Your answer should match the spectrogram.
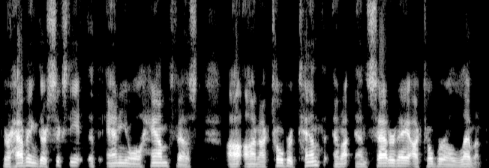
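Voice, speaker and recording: An American man hosting a casual hands-on gear review, talking in a halting, plain-spoken, folksy way. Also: mid-range voice, pushed and bright, dry recording. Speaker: host of a ham radio gear review channel.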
